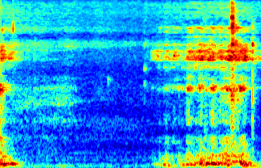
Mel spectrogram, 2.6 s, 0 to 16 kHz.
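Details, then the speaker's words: Man snoring very loudly while asleep at 11 pm: loud, rough, low-pitched rumbling breaths with quiet pauses between them, in a small room. "इनके मामा ले रहे हैं खर्राटे बहुत तेज।"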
